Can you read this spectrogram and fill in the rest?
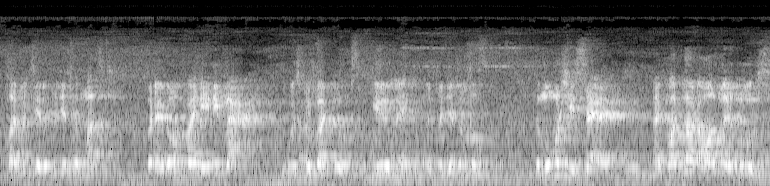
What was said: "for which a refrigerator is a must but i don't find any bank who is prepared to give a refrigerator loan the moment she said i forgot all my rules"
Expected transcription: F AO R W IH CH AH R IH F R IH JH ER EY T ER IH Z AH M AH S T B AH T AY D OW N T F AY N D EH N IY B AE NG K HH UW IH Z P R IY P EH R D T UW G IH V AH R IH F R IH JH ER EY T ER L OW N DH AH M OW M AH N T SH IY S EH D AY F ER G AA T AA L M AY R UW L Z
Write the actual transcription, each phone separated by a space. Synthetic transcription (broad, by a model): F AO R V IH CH AH R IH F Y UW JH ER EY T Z AH M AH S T B AH T AY D OW N T F AY N D EH N IY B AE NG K HH UW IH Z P R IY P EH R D T UW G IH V AH R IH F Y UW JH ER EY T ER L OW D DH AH M OW M AH N T SH IY S EH D AY F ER G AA T AA L M AY R UW L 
